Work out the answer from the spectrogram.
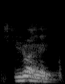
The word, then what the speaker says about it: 지라: 우리 원래의 발음은 지라예요.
